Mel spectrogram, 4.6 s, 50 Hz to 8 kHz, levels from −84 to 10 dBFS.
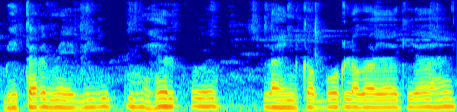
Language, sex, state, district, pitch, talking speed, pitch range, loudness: Hindi, male, Jharkhand, Ranchi, 145 Hz, 130 wpm, 140-155 Hz, -18 LUFS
